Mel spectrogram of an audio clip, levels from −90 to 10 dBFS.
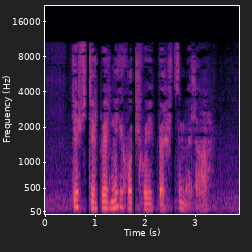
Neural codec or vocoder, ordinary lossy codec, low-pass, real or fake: vocoder, 48 kHz, 128 mel bands, Vocos; AAC, 32 kbps; 10.8 kHz; fake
